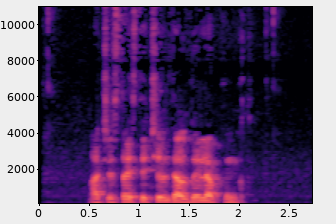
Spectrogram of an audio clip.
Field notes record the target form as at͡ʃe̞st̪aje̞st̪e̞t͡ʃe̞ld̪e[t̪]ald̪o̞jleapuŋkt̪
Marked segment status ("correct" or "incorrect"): incorrect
